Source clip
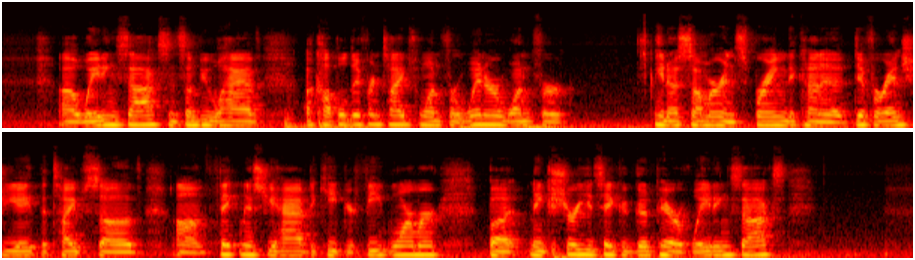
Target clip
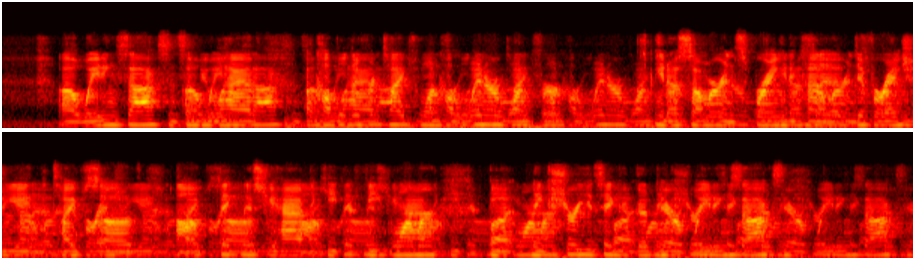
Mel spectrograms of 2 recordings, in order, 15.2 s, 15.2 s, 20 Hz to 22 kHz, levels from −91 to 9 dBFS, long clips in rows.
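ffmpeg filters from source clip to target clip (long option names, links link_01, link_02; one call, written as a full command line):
ffmpeg -i in.wav -filter_complex "[0:a]highpass=43,lowshelf=frequency=670:width_type=q:width=3:gain=-11,asplit=2[link_01][link_02];[link_02]adelay=1023,lowpass=frequency=1700:poles=1,volume=-4dB,asplit=2[link_03][link_04];[link_04]adelay=1023,lowpass=frequency=1700:poles=1,volume=0.44,asplit=2[link_05][link_06];[link_06]adelay=1023,lowpass=frequency=1700:poles=1,volume=0.44,asplit=2[link_07][link_08];[link_08]adelay=1023,lowpass=frequency=1700:poles=1,volume=0.44,asplit=2[link_09][link_10];[link_10]adelay=1023,lowpass=frequency=1700:poles=1,volume=0.44,asplit=2[link_11][link_12];[link_12]adelay=1023,lowpass=frequency=1700:poles=1,volume=0.44[link_13];[link_03][link_05][link_07][link_09][link_11][link_13]amix=inputs=6:normalize=0[link_14];[link_01][link_14]amix=inputs=2:normalize=0" -ar 16000 -c:a pcm_alaw out.wav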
